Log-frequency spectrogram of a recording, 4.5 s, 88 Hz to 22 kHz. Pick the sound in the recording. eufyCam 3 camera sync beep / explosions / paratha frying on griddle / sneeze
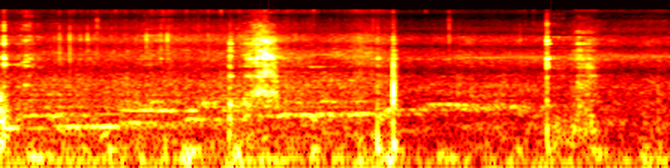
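paratha frying on griddle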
